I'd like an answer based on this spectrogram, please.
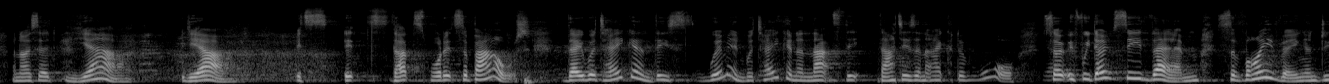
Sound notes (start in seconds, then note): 1.3 attendees laughs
